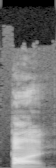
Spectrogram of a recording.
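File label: "dai", Chinese, fourth tone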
